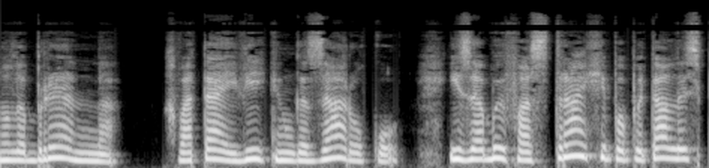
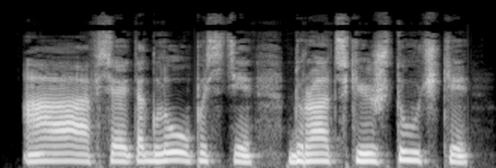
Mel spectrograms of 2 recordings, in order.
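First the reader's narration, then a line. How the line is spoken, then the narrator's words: Dismissive snort. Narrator (Russian): хмыкнул Седрик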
